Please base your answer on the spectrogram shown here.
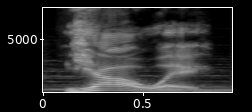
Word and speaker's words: Yahweh: And this either can be pronounced as Jehovah or Yahweh, which we get Jehovah now.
